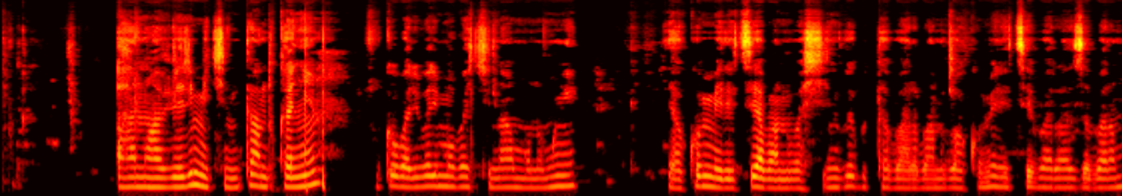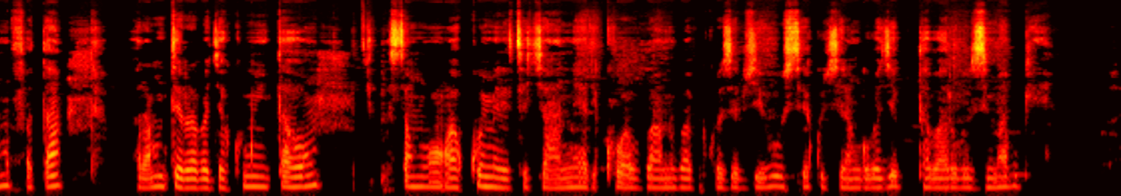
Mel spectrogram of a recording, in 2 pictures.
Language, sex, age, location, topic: Kinyarwanda, female, 18-24, Huye, health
